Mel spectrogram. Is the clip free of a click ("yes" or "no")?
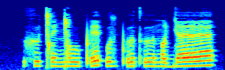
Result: no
